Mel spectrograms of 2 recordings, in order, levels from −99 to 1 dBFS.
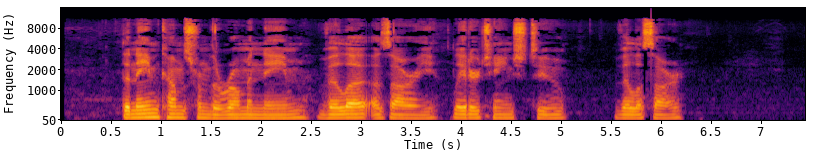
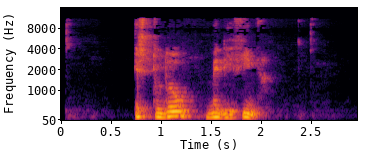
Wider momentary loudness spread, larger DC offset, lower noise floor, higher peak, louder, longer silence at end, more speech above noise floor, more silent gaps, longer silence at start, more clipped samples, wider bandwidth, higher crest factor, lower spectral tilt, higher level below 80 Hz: first, 12 LU vs 6 LU; neither; about the same, -68 dBFS vs -69 dBFS; first, 0 dBFS vs -6 dBFS; first, -17 LUFS vs -22 LUFS; first, 1.25 s vs 0.9 s; about the same, 50 dB vs 49 dB; neither; second, 0.6 s vs 0.75 s; neither; about the same, 12 kHz vs 11.5 kHz; about the same, 20 dB vs 18 dB; second, -3.5 dB/octave vs -5.5 dB/octave; first, -52 dBFS vs -60 dBFS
